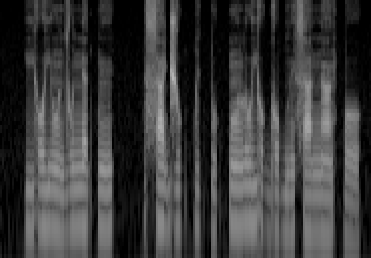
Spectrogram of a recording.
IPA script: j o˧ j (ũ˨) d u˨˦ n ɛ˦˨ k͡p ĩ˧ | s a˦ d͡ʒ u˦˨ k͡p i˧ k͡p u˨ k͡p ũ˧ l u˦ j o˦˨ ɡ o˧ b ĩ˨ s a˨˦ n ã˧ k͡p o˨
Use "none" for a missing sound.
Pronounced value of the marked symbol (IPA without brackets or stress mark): ũ˨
